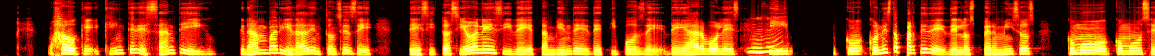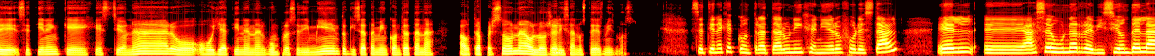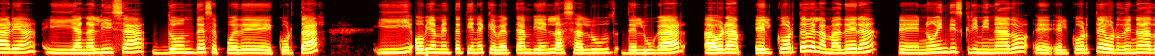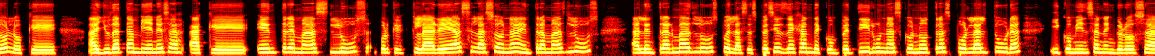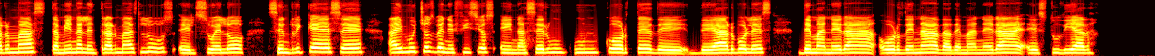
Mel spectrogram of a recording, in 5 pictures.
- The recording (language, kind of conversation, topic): Spanish, podcast, ¿Qué tradición familiar sientes que más te representa?
- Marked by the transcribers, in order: none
